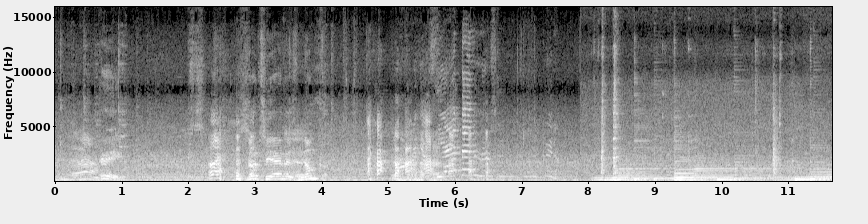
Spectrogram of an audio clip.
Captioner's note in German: Geschwätz auf Spanisch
